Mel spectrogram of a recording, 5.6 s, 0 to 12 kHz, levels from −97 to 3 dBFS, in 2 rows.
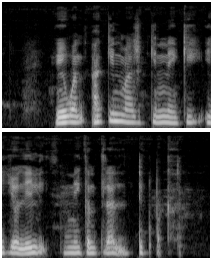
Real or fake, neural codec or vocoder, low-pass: fake; vocoder, 44.1 kHz, 128 mel bands, Pupu-Vocoder; 10.8 kHz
